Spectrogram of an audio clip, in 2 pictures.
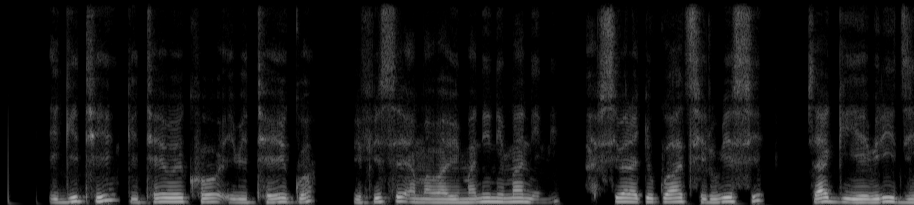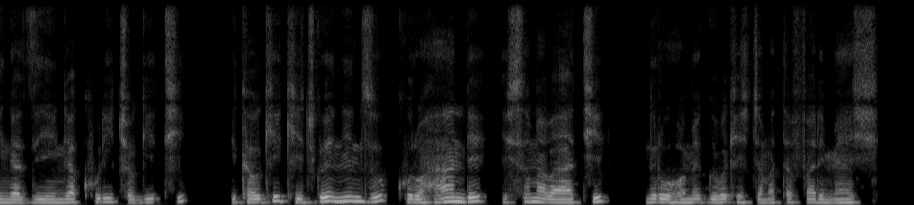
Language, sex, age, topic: Rundi, male, 18-24, agriculture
